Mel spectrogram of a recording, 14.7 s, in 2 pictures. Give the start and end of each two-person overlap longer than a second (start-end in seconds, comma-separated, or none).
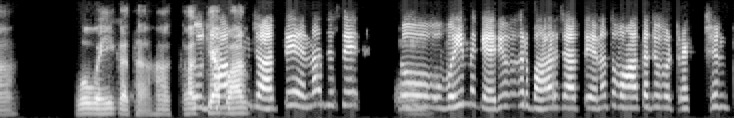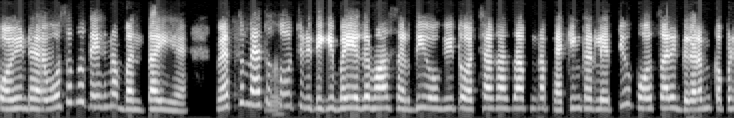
none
